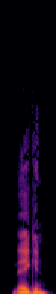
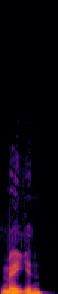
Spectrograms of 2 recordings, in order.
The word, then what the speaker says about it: M3GAN: Megan. – Especially when they would have gone in the movie and it would have been pronounced Megan.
